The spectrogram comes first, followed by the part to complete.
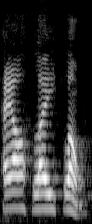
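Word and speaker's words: ἀλλήλων: verses is the word alelon. Had to pronounce it carefully because I've said it wrong for 25 or 30 years. But it's alelon. Alelon.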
